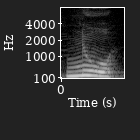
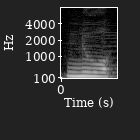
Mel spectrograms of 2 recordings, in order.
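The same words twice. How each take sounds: The two takes are said the same way.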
